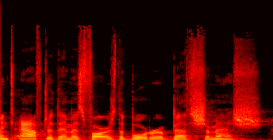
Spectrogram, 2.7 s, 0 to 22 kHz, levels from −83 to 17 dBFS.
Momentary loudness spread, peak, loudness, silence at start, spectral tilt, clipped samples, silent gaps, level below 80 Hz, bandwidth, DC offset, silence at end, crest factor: 4 LU; -10 dBFS; -27 LUFS; 0 s; -4.5 dB/octave; under 0.1%; none; -68 dBFS; 18 kHz; under 0.1%; 0.15 s; 18 dB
